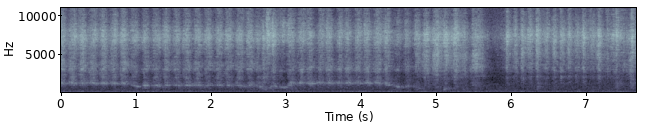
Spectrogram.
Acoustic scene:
restroom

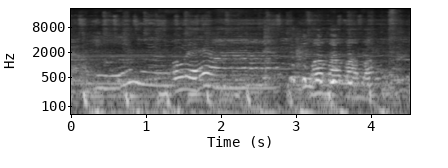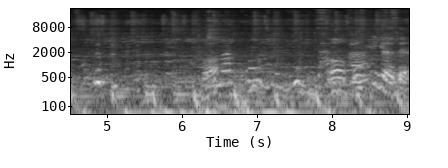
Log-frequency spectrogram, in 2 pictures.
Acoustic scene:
restaurant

